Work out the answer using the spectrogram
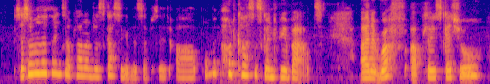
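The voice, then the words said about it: British accent. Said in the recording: “As you can probably tell from my voice, I'm actually from the UK”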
